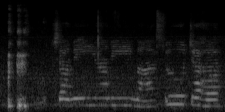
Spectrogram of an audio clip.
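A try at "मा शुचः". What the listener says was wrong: Yeah, it's not ma shuchaha. There's not a long u. Yeah, you don't hold the u for longer. It's just a short vowel. Moksha yashyami ma shuchaha. Shuchaha.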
